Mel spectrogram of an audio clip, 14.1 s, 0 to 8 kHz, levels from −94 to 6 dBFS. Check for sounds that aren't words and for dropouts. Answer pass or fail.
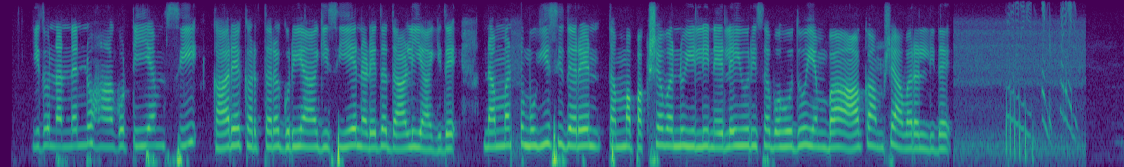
fail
